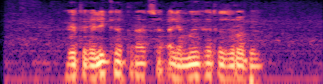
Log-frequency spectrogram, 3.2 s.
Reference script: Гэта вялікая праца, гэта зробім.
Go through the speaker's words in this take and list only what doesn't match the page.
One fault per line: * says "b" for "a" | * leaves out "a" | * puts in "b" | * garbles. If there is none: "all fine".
* puts in "але мы"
